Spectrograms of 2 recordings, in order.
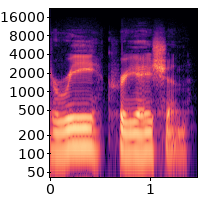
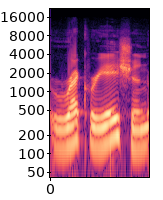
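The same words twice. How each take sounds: First: The first syllable sounds like 'ree'. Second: The first syllable sounds like 'reck'. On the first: Creating oneself anew. "or I like to think of it as recreation. Same word, only one has a hyphen and a different pronunciation" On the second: Leisure activity done for enjoyment. "depends on how you pronounce it"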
